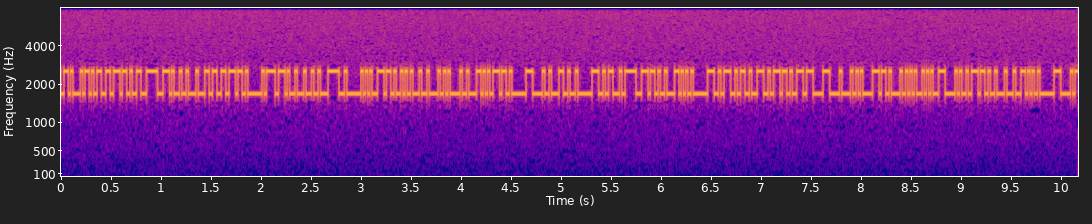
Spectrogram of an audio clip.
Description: RTTY (45.45 baud, 850 Hz shift), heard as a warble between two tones, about 2100 Hz centre. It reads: … WTH78 EHQ5Y JQKX4 M0NCT 4NNPN AMMKX KYYMF …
